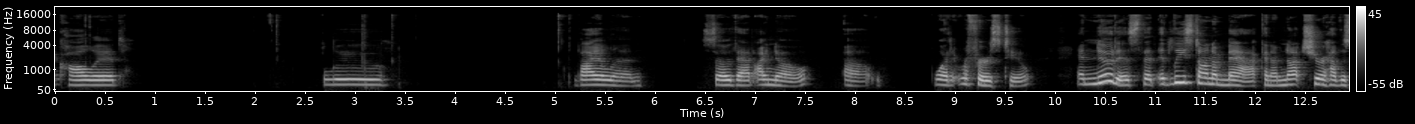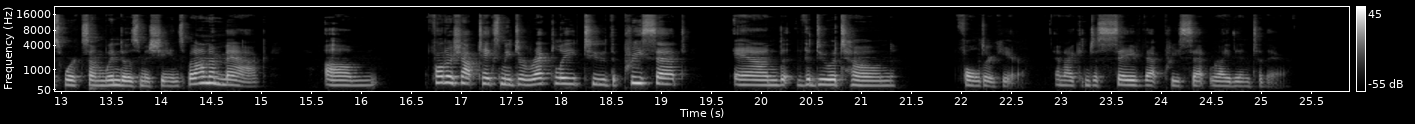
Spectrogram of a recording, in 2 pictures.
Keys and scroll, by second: 0.8-5.5 typing.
